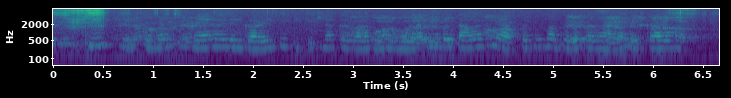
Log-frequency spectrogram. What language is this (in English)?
Chhattisgarhi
